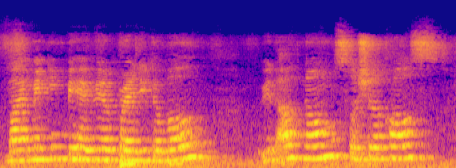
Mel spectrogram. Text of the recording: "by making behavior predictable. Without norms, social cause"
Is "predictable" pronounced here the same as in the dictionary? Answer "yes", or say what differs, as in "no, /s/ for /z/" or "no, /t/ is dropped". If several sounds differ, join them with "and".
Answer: no, /k/ is dropped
